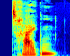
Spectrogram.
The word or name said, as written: trækken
